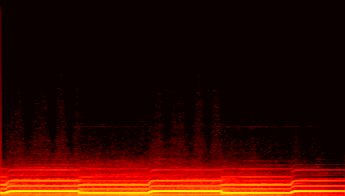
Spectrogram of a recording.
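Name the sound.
ambulance siren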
